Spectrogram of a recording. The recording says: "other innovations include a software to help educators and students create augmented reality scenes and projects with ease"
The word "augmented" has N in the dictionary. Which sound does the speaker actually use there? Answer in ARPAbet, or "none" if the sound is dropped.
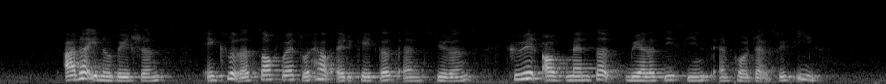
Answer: N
